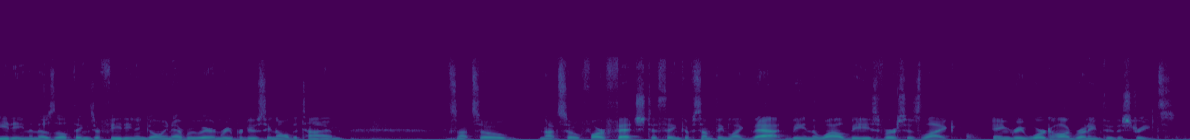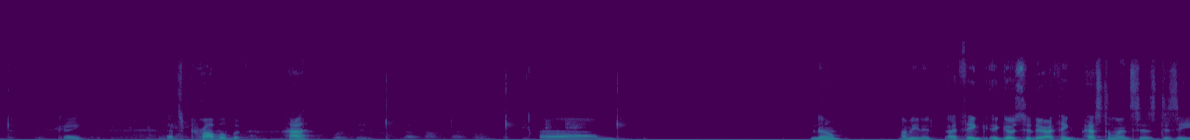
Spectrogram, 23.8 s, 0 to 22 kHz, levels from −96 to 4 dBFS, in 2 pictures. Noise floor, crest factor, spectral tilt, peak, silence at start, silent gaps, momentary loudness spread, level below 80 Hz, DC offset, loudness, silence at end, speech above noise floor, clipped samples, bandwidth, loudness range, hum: -86 dBFS; 24 dB; -5 dB/octave; -36 dBFS; 0 s; none; 12 LU; -88 dBFS; under 0.1%; -59 LUFS; 0 s; 28 dB; under 0.1%; 13 kHz; 9 LU; none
